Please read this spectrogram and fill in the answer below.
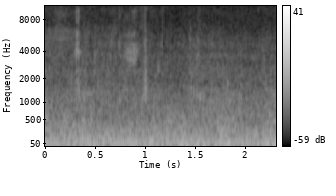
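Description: Steady low rumble and hiss of wind on the microphone, with a few faint clicks.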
